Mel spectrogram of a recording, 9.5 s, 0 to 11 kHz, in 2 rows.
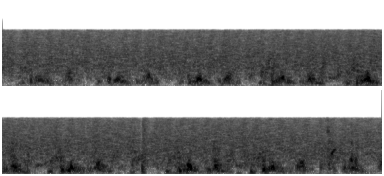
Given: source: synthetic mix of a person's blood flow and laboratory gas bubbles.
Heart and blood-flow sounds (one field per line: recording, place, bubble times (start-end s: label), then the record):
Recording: Doppler ultrasound of blood flow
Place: precordium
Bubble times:
6.47-6.55 s: bubbles
8.71-8.94 s: bubbles
9.09-9.21 s: bubbles
From the record:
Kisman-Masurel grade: 122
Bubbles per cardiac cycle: 1 to 2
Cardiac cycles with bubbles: 10 to 50%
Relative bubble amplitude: moderate (0.250 to 0.450)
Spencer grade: 2 (many but less than half of the cardiac periods contain bubble signals, singularly or in groups)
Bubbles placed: only in the low amplitude regions of the cardiac cycle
